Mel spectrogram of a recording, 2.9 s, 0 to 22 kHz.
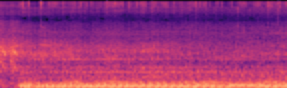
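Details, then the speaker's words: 2008 Suzuki GSXR 600 after resetting the ISC valve learned value to cure failure to hold idle: starts quickly and settles into a steady, even idle around 1000–1300 rpm, no FI codes. "Idles like a dream. No FI code, and it's idling right around 1300 RPMs."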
